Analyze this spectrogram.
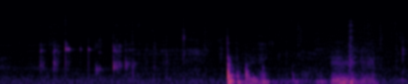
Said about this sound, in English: Should we just, like... Cheers. Cheers over the mic.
